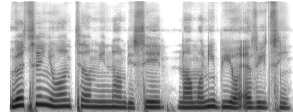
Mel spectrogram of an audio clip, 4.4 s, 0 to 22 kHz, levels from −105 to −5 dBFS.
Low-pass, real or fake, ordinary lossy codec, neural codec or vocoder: none; fake; none; autoencoder, 48 kHz, 128 numbers a frame, DAC-VAE, trained on Japanese speech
